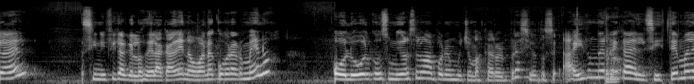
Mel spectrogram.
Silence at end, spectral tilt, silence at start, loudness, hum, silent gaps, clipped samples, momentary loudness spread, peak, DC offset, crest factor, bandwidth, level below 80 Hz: 0 s; -3.5 dB/octave; 0 s; -20 LUFS; none; none; under 0.1%; 8 LU; -2 dBFS; under 0.1%; 18 dB; over 20 kHz; -54 dBFS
